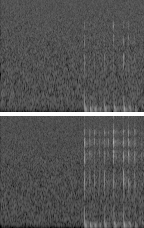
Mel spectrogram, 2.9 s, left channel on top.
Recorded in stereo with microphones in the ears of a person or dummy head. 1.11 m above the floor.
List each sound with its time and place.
1.7 s typing on a keyboard: 55° right (ahead or behind)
